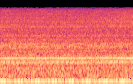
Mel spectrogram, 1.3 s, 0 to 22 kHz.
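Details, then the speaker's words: 2000 Chevy Silverado regular cab short bed, e-fan conversion with 2013 Escalade 6.2L fan assembly, tune setting corrected: even low V8 idle hum with soft steady fan whir, both fans running, far quieter than earlier loud fans; normal operation. "you can barely hear the fan the other ones I had on there it was like really like super loud and the this is just like are they working both sides are running now and I can barely hear it"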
